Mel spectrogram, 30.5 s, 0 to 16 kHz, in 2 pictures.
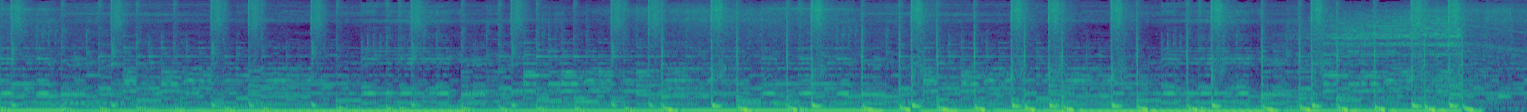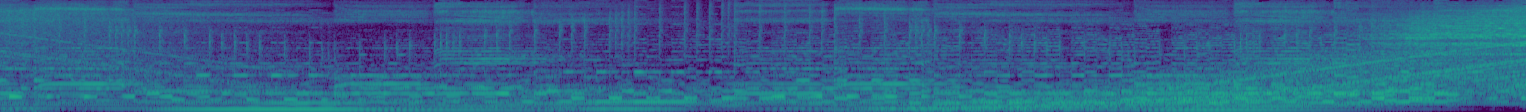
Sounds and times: Dubstep: 0.0s - 30.5s.

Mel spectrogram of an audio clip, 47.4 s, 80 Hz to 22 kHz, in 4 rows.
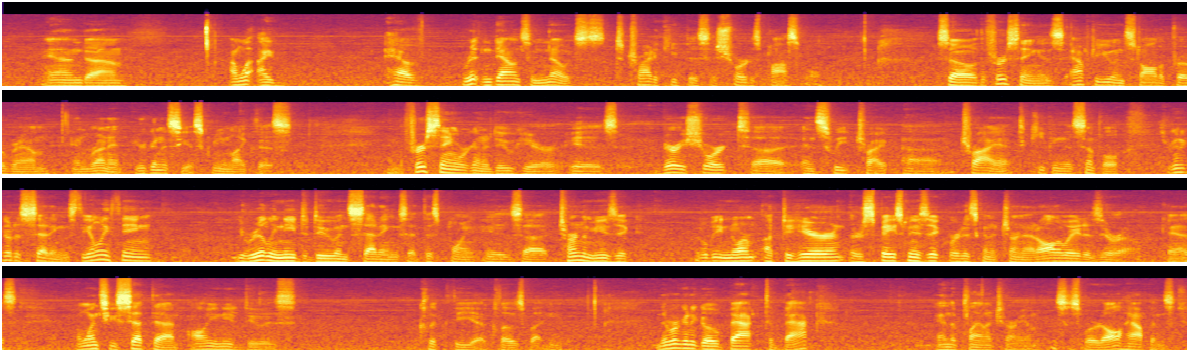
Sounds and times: Speech: 0.4s - 1.3s, 2.0s - 2.8s, 3.8s - 8.2s, 9.4s - 14.8s, 15.7s - 25.2s, 26.0s - 30.0s, 30.6s - 38.6s, 39.7s - 41.2s, 42.1s - 44.0s, 44.9s - 47.4s.

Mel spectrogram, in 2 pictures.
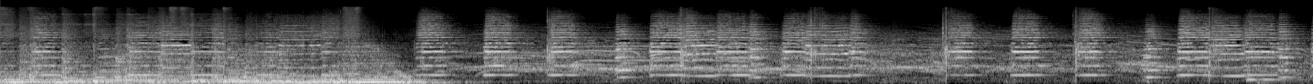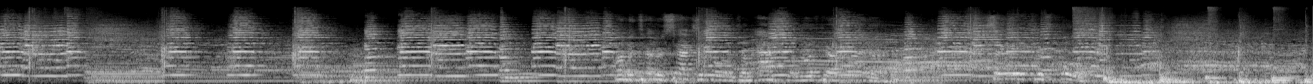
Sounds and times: Inside, large room or hall: 0.0s - 26.2s
Inside, public space: 0.0s - 26.2s
Music: 0.0s - 26.2s
Speech: 19.3s - 22.0s, 23.0s - 24.2s.

